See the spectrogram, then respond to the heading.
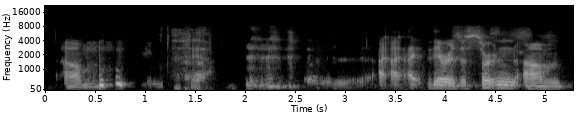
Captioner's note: laughing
